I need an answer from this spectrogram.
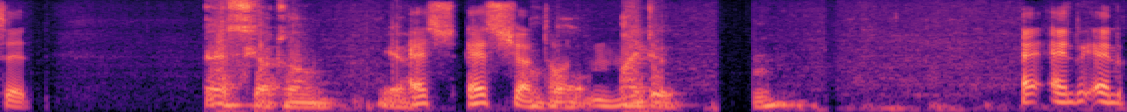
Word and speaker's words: Eschaton: Eschaton. Yeah. Eschaton. I do. And Kostas. I pronounce it Eschaton because it's Greek, so it's like.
